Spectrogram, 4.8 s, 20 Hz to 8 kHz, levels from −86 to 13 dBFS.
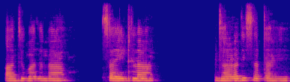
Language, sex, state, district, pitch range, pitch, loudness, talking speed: Marathi, female, Maharashtra, Dhule, 185-200 Hz, 190 Hz, -21 LUFS, 60 wpm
